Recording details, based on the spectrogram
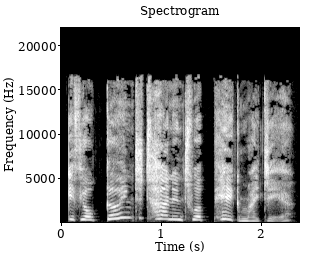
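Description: A man's voice: very high-pitched, wildly swooping pitch, normal speed, a bit bright, no room sound, studio quality, pitched above the performer's own voice, full character voice. A man voicing a prim, earnest little girl in a storybook reading, with polite, carefully proper speech and a scolding streak. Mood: stern scolding.

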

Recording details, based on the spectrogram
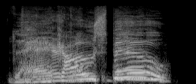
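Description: A narrator voicing a hearty, excitable male animal workmate in a storybook, drawing out rustic exclamations. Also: medium pitch, slow, dry recording, studio quality, voice pushed up. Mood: alarmed. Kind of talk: storybook character voice.

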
